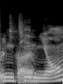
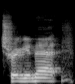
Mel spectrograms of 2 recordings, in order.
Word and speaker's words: Trintignant: Yeah, and Josh, pronounce the lead actor's last name for me one more Trintignant. time. See, that's very good. I would have been like Trigonet.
